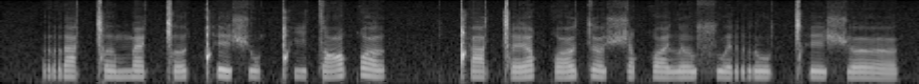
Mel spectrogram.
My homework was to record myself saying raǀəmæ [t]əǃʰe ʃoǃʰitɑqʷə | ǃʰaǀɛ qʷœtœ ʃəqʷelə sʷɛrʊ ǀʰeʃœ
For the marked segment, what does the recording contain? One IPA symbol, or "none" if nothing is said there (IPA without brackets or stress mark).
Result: ǀ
